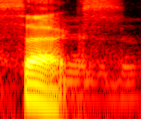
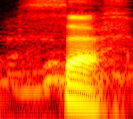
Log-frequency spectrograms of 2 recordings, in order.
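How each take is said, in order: First: The word ends in a plain 'ks' sound. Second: The word ends in a rasping 'kh' sound. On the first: The speaker calls it wrong. "It's not sex" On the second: The speaker calls it right. "We pronounce that sech"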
